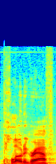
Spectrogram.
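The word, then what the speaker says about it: Plotagraph: I've been mispronouncing it always. It's Plotograph.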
